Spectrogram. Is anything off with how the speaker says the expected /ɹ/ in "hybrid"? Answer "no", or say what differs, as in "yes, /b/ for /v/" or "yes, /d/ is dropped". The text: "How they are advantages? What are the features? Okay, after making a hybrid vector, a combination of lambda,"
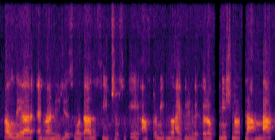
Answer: no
